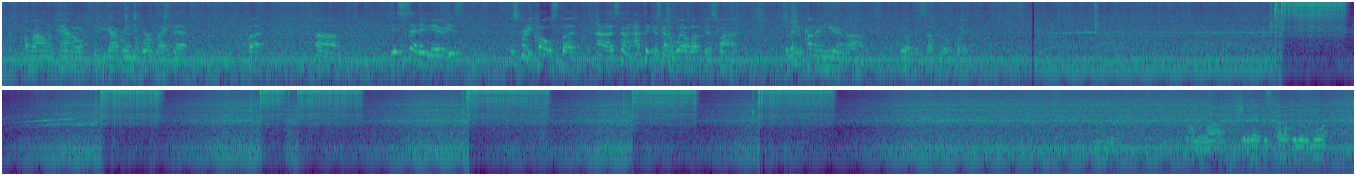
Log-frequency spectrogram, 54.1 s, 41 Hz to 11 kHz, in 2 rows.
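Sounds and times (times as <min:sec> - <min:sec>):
steady low hum: 0:00.0 - 0:54.0
welder welding sheet metal: 0:25.3 - 0:34.4, 0:35.1 - 0:38.1, 0:39.0 - 0:41.0, 0:42.0 - 0:43.8.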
